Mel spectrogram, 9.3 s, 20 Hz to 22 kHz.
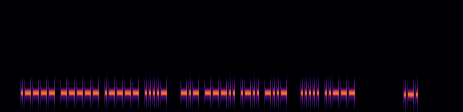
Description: Morse code, heard as a keyed tone, about 31 wpm, 700 Hz. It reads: 1014 K8LX 52 R
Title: Worked All Europe DX Contest - QTC Exchange - 30wpm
